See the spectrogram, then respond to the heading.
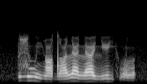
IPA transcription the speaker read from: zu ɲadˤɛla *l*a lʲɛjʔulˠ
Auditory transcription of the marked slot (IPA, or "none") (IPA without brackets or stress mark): l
